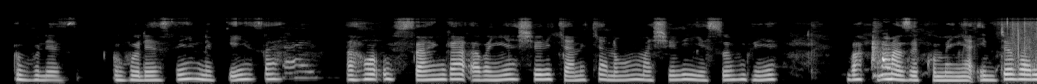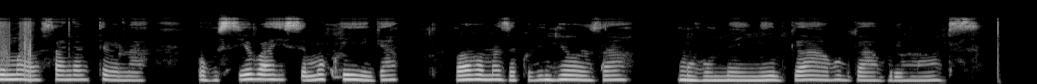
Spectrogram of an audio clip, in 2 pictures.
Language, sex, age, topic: Kinyarwanda, female, 25-35, education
